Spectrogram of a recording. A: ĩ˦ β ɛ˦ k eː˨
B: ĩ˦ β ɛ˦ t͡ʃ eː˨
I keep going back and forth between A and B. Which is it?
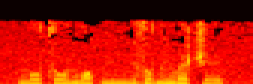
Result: B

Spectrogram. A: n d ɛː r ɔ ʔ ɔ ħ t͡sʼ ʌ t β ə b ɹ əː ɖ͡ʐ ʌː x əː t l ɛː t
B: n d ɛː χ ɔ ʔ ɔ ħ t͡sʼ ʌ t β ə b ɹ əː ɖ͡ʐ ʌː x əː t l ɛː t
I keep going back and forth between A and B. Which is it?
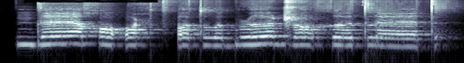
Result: B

